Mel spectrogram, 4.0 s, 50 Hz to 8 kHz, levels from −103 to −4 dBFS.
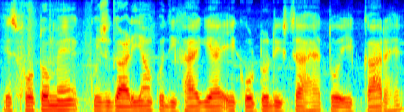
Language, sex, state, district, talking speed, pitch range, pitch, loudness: Hindi, male, Jharkhand, Deoghar, 250 wpm, 110-115 Hz, 110 Hz, -18 LUFS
